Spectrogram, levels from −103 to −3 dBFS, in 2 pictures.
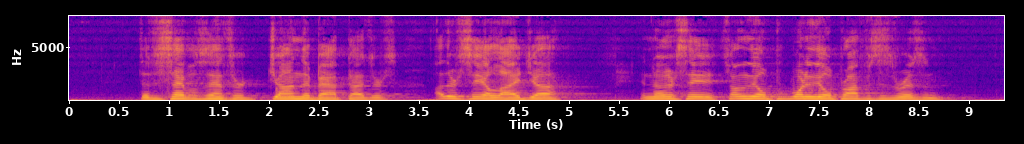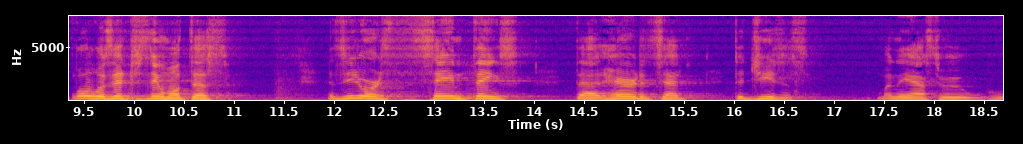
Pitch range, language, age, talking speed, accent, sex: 125-180 Hz, English, 50-69, 140 wpm, American, male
